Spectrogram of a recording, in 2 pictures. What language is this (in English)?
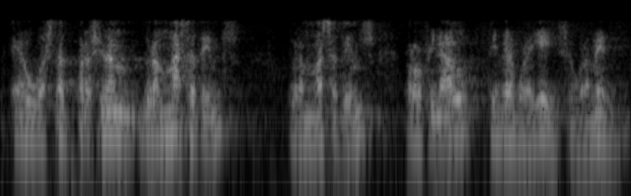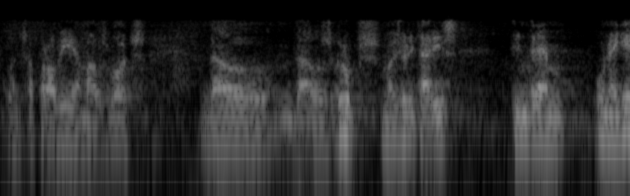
Catalan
